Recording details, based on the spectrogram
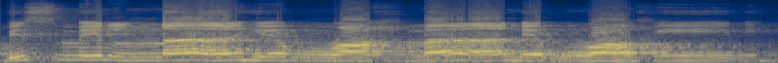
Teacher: Tapi kalau wakaf raum, Bismillahirrahmanirrahim. Hi pendek, hanya 2 harokat, nggak bisa lebih. Jangan Bismillahirrahmanirrahim.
